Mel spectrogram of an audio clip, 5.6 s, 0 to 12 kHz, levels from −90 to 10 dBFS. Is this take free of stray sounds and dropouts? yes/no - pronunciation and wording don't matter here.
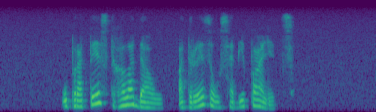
yes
